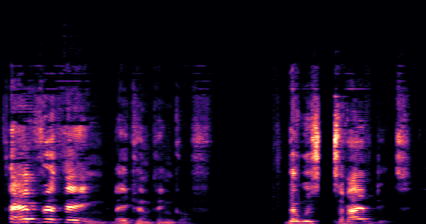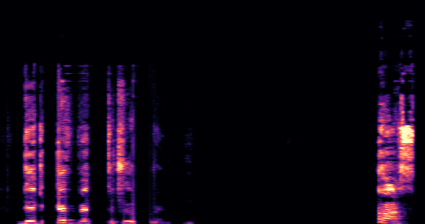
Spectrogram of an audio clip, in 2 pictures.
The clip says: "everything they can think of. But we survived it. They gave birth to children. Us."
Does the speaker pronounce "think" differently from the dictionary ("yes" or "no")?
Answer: no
